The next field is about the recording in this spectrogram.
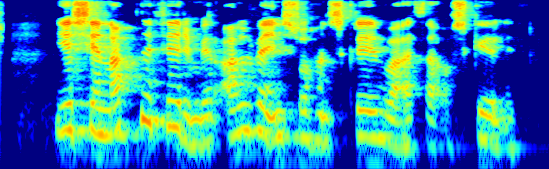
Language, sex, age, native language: Icelandic, female, 50-59, Icelandic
